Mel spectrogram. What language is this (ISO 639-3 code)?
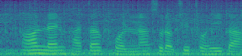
hne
